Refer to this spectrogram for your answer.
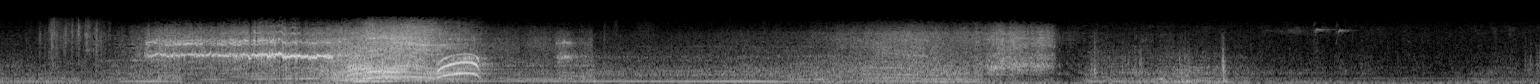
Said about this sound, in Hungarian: követ bennünket, egy kocsi próbálja meg lerázni, jó?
